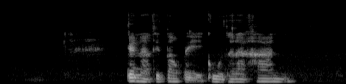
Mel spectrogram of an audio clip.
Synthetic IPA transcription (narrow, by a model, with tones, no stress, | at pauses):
ka˧na˨˧˩t̪ʰiː˦˧˩t̪ɔ˥˩ŋpa˨˩jkuː˧˩t̪ʰa˧naː˧˥˩kʰaː˧˥˨n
